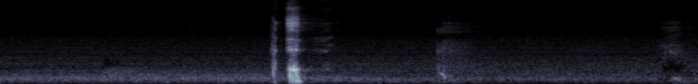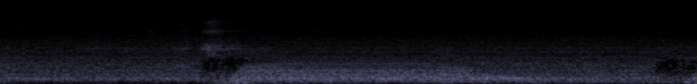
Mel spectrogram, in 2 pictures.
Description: Some big burps led to some big hiccups after breakfast today!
